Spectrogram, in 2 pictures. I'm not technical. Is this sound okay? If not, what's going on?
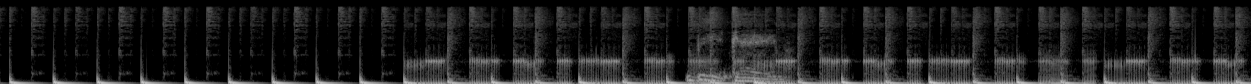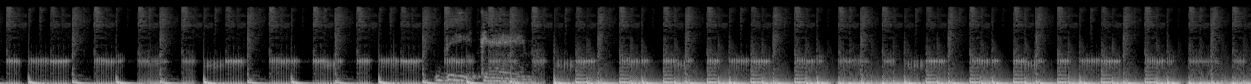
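No. A click repeats every 1.5 seconds from 1.47 s to 23.94 s, likely clock drift buffer slips: two devices' clocks disagree slightly, so tiny chunks of sound get dropped or repeated.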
